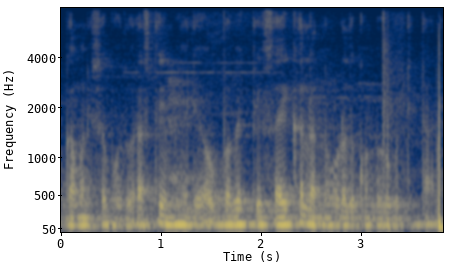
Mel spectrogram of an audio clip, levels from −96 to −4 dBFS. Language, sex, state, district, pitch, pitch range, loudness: Kannada, male, Karnataka, Shimoga, 100 Hz, 95-105 Hz, -32 LUFS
